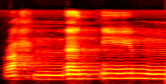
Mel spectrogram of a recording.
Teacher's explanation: memasukkan bunyi tanwin ke dalam huruf mim disertai dengung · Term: idgham bigunna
